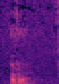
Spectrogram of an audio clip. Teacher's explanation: the first is our flipped our that we already know about just the single tap of the tongue behind the teeth almost like a letter D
